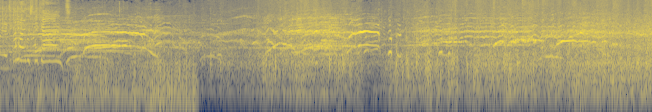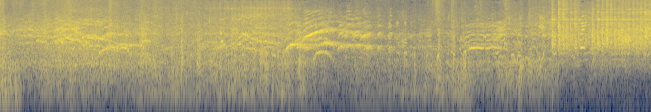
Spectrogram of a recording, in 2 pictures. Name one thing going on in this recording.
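A roller coaster rattles and rumbles along its track.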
